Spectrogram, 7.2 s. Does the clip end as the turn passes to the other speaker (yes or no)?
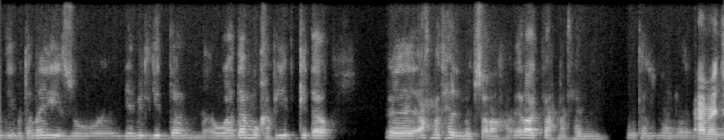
yes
